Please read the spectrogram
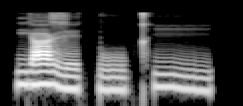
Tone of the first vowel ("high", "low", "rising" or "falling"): high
